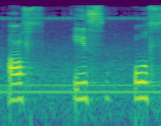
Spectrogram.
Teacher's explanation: صاد موٹے حروف میں سے ہے اور سیٹی والے حروف میں سے ہے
